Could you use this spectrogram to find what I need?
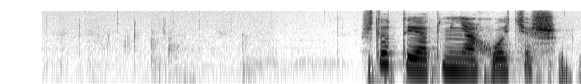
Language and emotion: Russian, neutral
